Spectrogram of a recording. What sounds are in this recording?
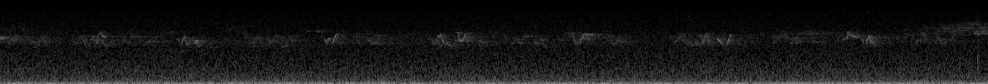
Red-eyed Vireo, Chestnut-sided Warbler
